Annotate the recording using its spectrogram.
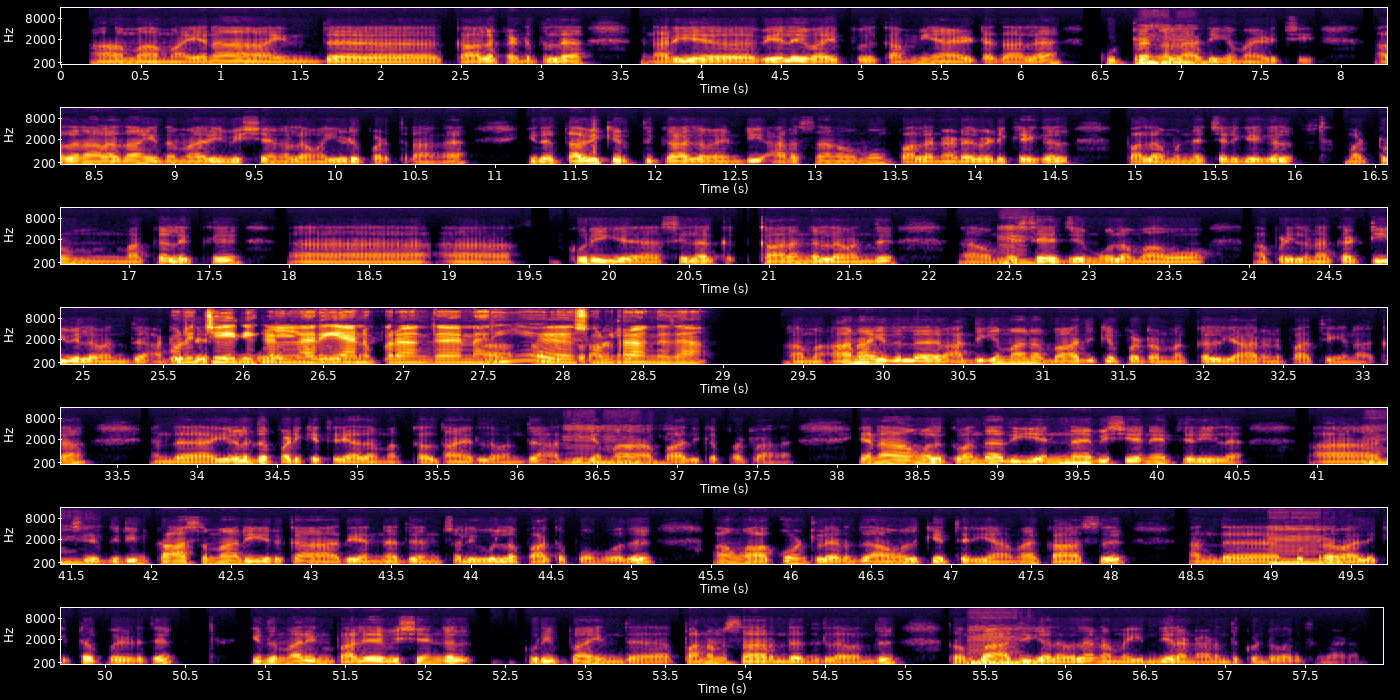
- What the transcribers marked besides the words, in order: "தவிர்க்கறதுக்காக" said as "தவிக்கற்துக்காக"; drawn out: "அ"; in English: "அட்வெர்டைஸ்மென்ட்"; in English: "அக்கௌன்ட்ல"
- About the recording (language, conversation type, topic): Tamil, podcast, இணையத்தில் ஏற்படும் சண்டைகளை நீங்கள் எப்படிச் சமாளிப்பீர்கள்?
